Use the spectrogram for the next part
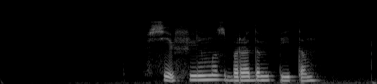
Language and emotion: Russian, neutral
